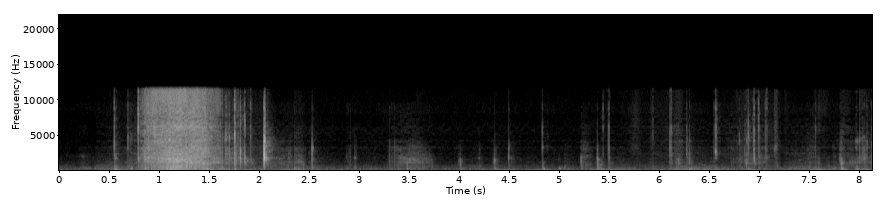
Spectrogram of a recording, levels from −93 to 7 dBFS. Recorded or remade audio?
remade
